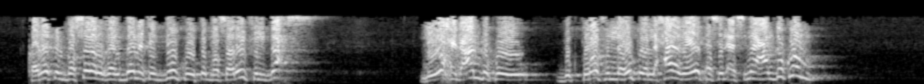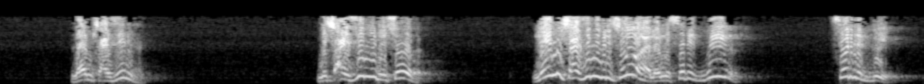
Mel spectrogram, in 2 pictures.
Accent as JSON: {"language": "Arabic", "country": "Egypt", "said": "ده عبد العال دي موجود عندنا في مصر كتير."}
